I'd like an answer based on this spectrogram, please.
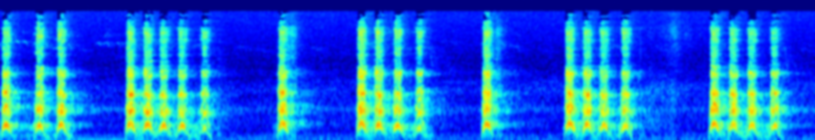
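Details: Continuous dog barking, sharp repeated barks grouped in clusters of one to five, broken by short silences, with a steady bouncy rhythm over about twelve seconds and little background noise.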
